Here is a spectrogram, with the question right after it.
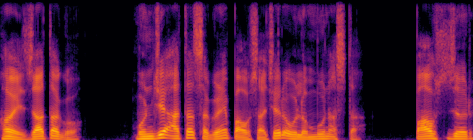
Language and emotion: Goan Konkani, neutral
